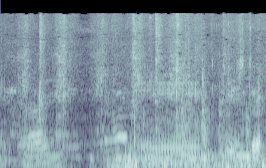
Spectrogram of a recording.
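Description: People talking in conversation. Voices run through almost the whole stretch, which holds only speech.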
